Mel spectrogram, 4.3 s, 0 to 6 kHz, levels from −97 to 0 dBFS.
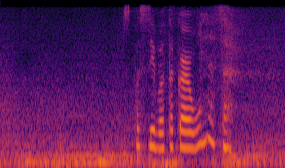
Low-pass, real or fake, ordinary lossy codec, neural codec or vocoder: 5.4 kHz; fake; none; codec, 16 kHz, 1 kbps, X-Codec, HuBERT features, trained on LibriSpeech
